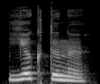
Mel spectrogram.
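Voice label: "йӧктыны", Komi, female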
